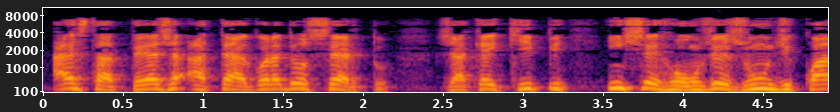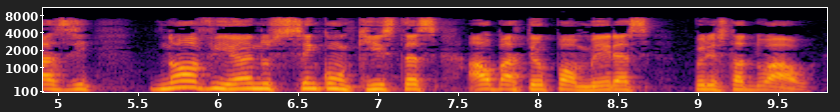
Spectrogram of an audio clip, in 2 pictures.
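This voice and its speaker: A man with a Brazilian accent reading a scripted sports report in an even, measured way. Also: high-pitched, husky, muffled recording.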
